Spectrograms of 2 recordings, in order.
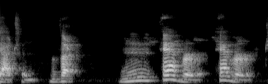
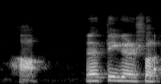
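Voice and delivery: ordinary talk, nothing marked

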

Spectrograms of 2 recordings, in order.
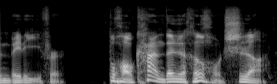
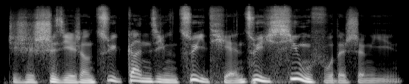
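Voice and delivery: usual speaking voice

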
